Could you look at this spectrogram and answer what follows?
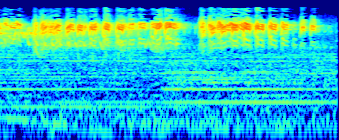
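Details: Great tit fledglings being fed by adults: a continuous stream of rapid high, buzzy chirps, about four a second, with a steady low hum underneath.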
